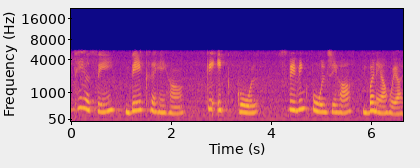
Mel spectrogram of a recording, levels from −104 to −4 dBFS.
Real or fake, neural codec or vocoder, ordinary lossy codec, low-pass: real; none; none; 5.4 kHz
